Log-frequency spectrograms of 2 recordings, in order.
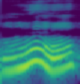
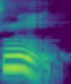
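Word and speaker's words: μι: is a consonant me you might have heard it called mu but it's not how we say it in Greek it's me the sound of me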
